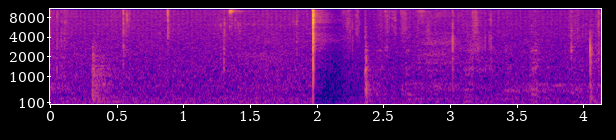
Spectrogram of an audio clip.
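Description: Faint handling of a woven paracord bracelet, with a small click and then one sharp click about two seconds in.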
